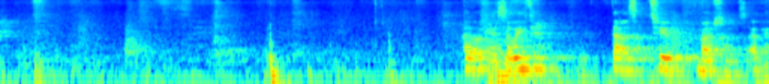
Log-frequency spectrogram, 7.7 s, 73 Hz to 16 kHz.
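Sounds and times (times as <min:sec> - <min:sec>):
shuffling: 0:00.6 - 0:05.9
door swinging shut with a dull thud: 0:02.6 - 0:03.1
soft knocks: 0:02.6 - 0:04.1
speech: 0:04.7 - 0:05.6, 0:06.1 - 0:07.6.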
